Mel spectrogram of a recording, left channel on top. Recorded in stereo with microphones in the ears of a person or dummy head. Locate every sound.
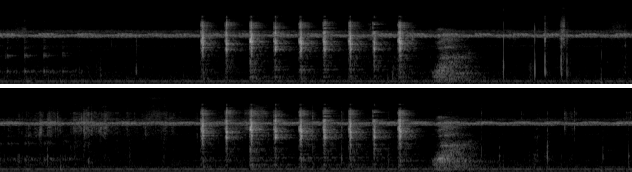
0.0 s an insect: 55° left (ahead or behind), 1.2 m
2.0 s ticking: 5° left (ahead or behind), 0.5 m
4.3 s whispering: 10° left (ahead or behind), 1.7 m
